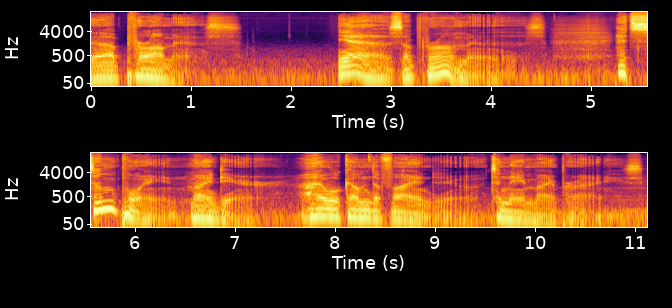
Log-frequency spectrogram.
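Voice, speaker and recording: A man playing an exiled dark sorcerer in a fantasy ASMR audio roleplay, a menacing, flirtatious villain with a theatrical, teasing, deliberate delivery. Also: a bass voice, gravelly, breathy edge, full character voice.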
